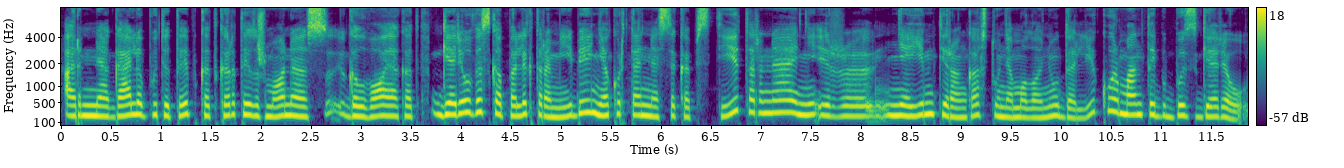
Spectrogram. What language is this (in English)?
Lithuanian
